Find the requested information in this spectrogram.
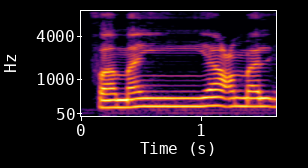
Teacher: نون ساکن کے بعد یا ادغام یا ہوگا اور یہاں پر غنہ کریں گے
